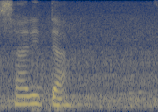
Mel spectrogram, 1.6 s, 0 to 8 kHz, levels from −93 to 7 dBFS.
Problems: constant background noise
